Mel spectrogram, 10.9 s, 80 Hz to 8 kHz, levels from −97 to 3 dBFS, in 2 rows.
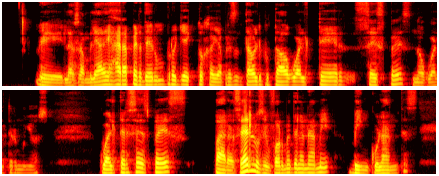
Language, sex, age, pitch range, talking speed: Spanish, male, 20-39, 125-155 Hz, 150 wpm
